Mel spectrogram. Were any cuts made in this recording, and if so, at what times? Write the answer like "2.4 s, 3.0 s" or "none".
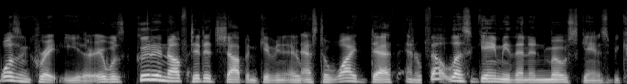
1.9 s, 3.0 s, 4.2 s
